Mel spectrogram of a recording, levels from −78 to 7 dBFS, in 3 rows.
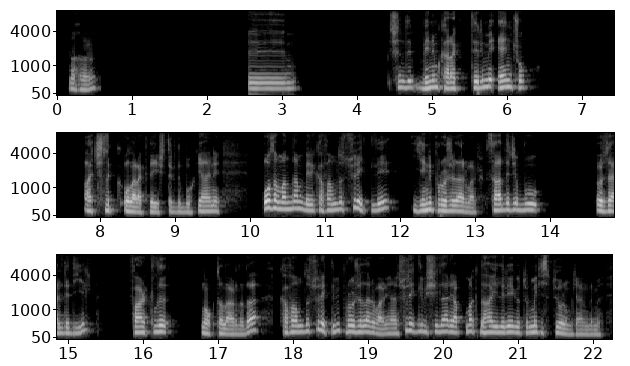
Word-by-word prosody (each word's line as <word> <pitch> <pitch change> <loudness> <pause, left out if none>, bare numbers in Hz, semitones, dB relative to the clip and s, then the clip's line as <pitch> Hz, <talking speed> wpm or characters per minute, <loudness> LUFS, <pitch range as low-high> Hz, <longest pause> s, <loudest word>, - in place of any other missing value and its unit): Hı 155 - -4
hı. 140 +5 -6 1.9
Emm. 160 +1 -3 1.2
Şimdi 185 -2 -3
benim 180 +4 +3
karakterimi 175 +3 +1
en 195 0 +3
çok 190 0 -6 1.4
açlık 160 +2 -2
olarak 130 -5 +5
değiştirdi 125 -1 -4
bu. 120 -1 -6
Yani, 140 -1 0 0.6
o 220 +3 +11
zamandan 210 -2 +3
beri 160 -1 +1
kafamda 170 +3 0
sürekli 200 0 0 0.2
yeni 165 +3 +2
projeler 150 -3 +4
var. 120 -2 -5
Sadece 170 0 +2
bu 170 -2 +1 0.7
özelde 145 -1 +3
değil, 200 +9 -6 0.5
farklı 175 +2 +1 0.3
noktalarda 130 -4 -1
da 215 0 +2 0.2
kafamda 175 +3 0
sürekli 195 -3 -1
bir - - -3
projeler 175 -3 +1
var. 130 -5 -1
Yani, 135 +1 -4
sürekli 190 +3 -3
bir - - -3
şeyler 180 +2 -1
yapmak, 175 +2 -1
daha 165 +1 +2
ileriye 165 +1 +2
götürmek 160 +1 -2
istiyorum 145 -3 -2
kendimi. 115 -1 -8
165 Hz, 115 wpm, -22 LUFS, 145-185 Hz, 1.9 s, o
